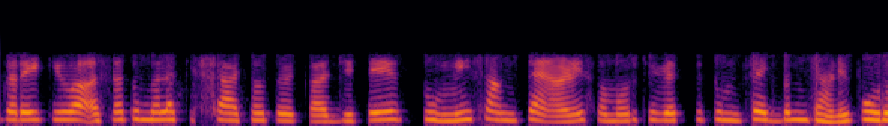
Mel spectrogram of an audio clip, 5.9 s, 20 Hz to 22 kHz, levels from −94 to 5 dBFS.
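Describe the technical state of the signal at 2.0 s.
At 2.0 s, as throughout the clip, the speech has passed through a G.723.1 codec at a low rate consistent with about 6 kbit/s. Its slow 30 ms frame model leaves the speech muffled and hoarse with smeared consonants, and nothing remains above 3.8 kHz.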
